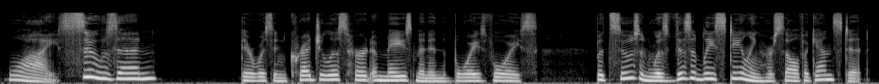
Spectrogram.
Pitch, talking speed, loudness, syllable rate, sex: 200 Hz, 130 wpm, -15 LUFS, 4.7 syllables/s, female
